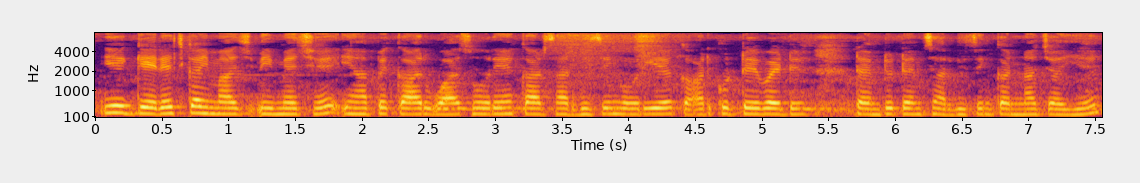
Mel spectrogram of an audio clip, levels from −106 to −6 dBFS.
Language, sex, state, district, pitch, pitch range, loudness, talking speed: Hindi, female, Goa, North and South Goa, 200 Hz, 195-205 Hz, -18 LUFS, 200 wpm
